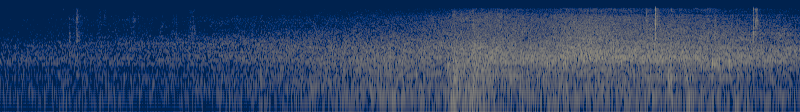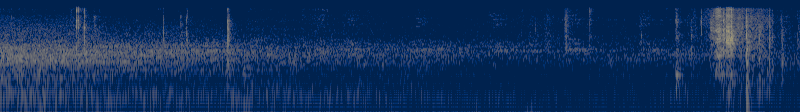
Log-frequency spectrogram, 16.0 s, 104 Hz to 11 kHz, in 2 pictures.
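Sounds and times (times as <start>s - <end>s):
vehicle passing by: 2.2s - 12.2s.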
